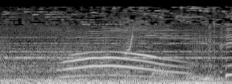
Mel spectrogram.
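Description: A cartoon character's single drawn-out vocal call that rises and then falls in pitch, over children's background music.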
